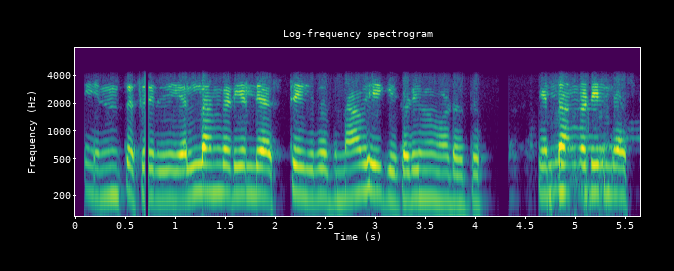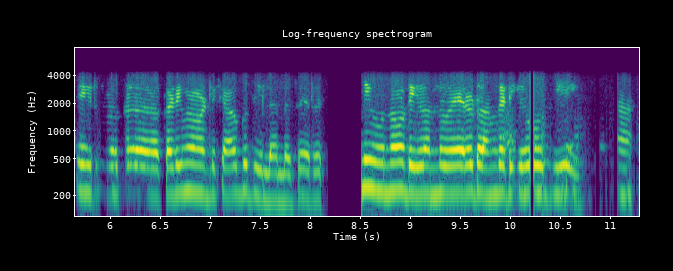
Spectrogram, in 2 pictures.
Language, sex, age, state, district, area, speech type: Kannada, female, 60+, Karnataka, Dakshina Kannada, rural, conversation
